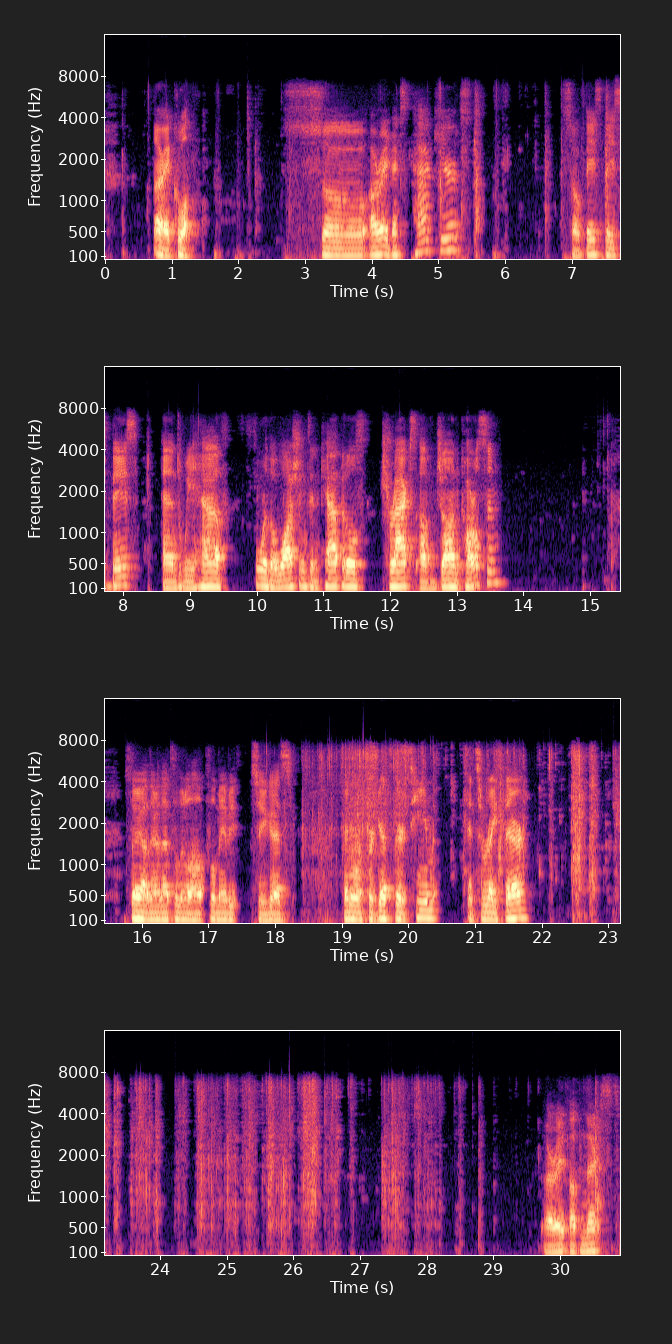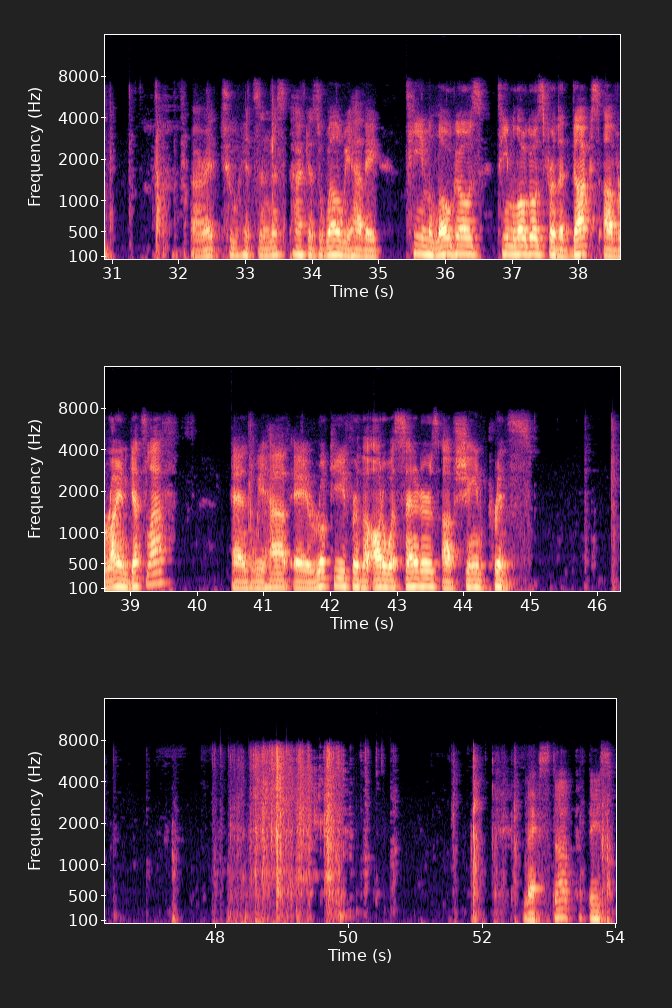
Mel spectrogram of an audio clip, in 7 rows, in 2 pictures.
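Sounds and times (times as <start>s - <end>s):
card pack wrapper crinkling: 17.8s - 28.9s, 48.0s - 50.8s.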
